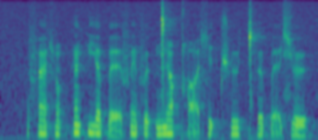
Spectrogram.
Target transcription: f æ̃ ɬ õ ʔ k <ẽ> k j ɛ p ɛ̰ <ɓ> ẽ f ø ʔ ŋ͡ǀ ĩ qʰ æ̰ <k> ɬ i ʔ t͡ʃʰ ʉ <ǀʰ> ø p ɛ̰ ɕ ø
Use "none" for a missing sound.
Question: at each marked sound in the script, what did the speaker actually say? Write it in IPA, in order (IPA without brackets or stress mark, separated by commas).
ɛ̃, f, none, ǀʰ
